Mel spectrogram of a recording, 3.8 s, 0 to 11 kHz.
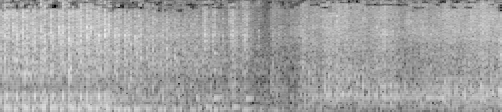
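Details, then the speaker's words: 2007 John Deere Z425 zero-turn mower, newly installed replacement Briggs & Stratton engine (44S977-0032-G1), first run with muffler off: loud raw unmuffled bark, steady even firing at fast idle, no knocks or misses; normal running. "it's gonna be a little loud too because the muffler's not on yet"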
